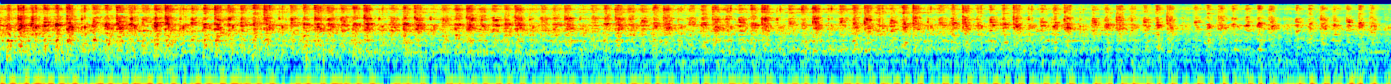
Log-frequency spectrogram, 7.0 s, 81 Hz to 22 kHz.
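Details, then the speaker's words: Ford Model A off the road for 65 years, running with fresh fuel after ignition wiring fixes and partly choked: deep, even low thump at about four beats a second with no knocks or misses; a healthy slow idle. "I don't know, it's idling really nice. I don't know, these things idle pretty low like that. Yeah, it sounds good."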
